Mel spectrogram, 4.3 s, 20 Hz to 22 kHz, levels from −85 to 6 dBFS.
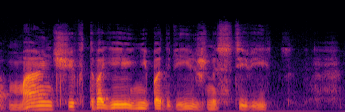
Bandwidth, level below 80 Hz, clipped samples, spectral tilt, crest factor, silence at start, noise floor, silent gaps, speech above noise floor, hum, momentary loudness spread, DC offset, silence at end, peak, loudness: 9.8 kHz; -54 dBFS; under 0.1%; -5.5 dB/octave; 18 dB; 0 s; -47 dBFS; none; 25 dB; none; 11 LU; under 0.1%; 0.1 s; -4 dBFS; -22 LUFS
